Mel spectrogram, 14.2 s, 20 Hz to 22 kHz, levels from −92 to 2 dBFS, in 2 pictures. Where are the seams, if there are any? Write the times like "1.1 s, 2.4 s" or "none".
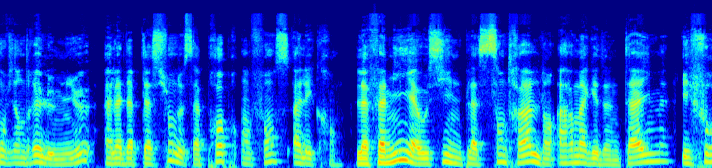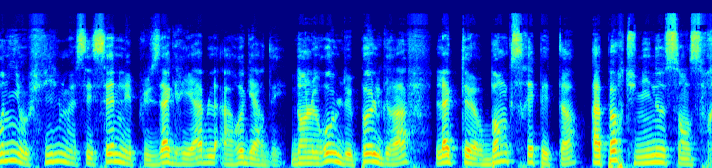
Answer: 3.5 s, 11.4 s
